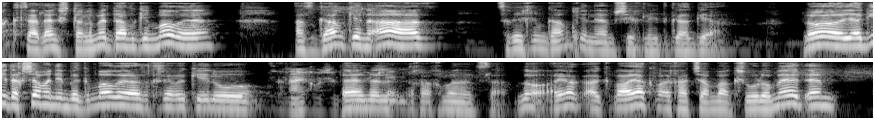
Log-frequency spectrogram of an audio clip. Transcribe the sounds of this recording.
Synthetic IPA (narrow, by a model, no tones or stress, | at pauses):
kt͡sat̪d̪ajnkʃeat̪alo̞med̪ːafɡimo̞ʁe | azɡamke̞naz | t͡saʁiχimɡamkenleamʃiχlehit̪ɡaɡea̰ | lo̞jaɡid̪aχʃavanibeɡimo̞ʁeazaχʃavkeilu | enχaχmanet͡sla̰mlo̞a̰ja̰kvaʁajakvaʁeχad̥̪ʃamakʃeulo̞me̞d̪em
